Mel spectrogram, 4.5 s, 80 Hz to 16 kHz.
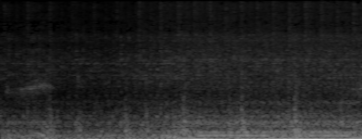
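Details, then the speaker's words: Daimler limousine parked since 1990, first running after 32 years: low, even idle rumble that settles steady after a slight rise, with no stumbling or knocks; now starting fairly reliably and idling nicely. "It seems to be starting fairly reliably now, idling nice."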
